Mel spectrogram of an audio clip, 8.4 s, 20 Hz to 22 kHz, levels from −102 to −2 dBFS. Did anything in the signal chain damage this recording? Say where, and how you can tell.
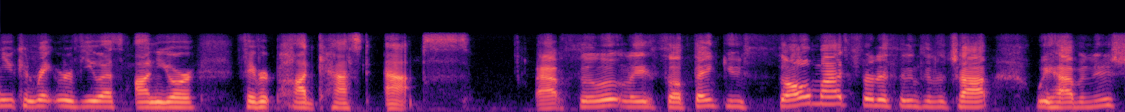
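No, nothing in the signal chain damaged this audio.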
